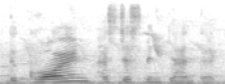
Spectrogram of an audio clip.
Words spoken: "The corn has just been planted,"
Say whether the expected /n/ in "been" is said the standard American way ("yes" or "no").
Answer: yes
